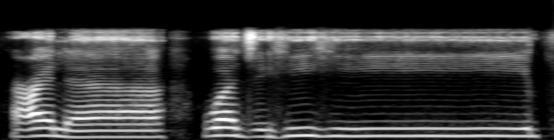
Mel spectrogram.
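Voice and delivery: वजहिही with the jim bounced in qalqala; slow recitation. Shown as a demonstration. Tajweed teacher models qalqala, very slow chant. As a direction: chant वजहिही slowly, jolting the j. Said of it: "उसके ऊपर हमने कलकला करना है".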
